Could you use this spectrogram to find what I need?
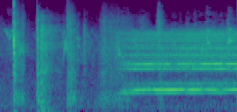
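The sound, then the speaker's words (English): A steamboat whistle from a boat just coming around a bend on the river below blows after a few short hissing bursts, settling into a long, loud, steady harmonic tone that holds to the end without fading. “That, my lad, was a steamboat whistle.”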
